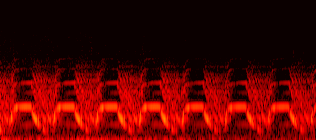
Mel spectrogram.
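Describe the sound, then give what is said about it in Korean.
A loud emergency siren cycles rapidly up and down in pitch, repeating its fast yelp-like sweep about every third of a second, continuous with no voices. “아, 사이렌이 키를 쓰고 우는데 우겠어 잠이?”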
